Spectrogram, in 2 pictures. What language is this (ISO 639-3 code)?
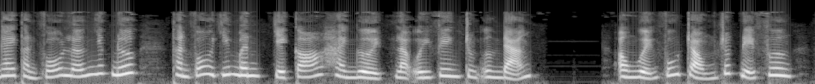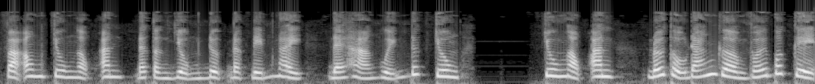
vie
